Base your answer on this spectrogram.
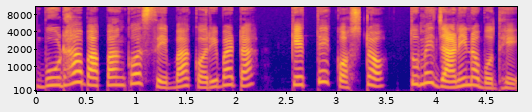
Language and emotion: Odia, neutral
